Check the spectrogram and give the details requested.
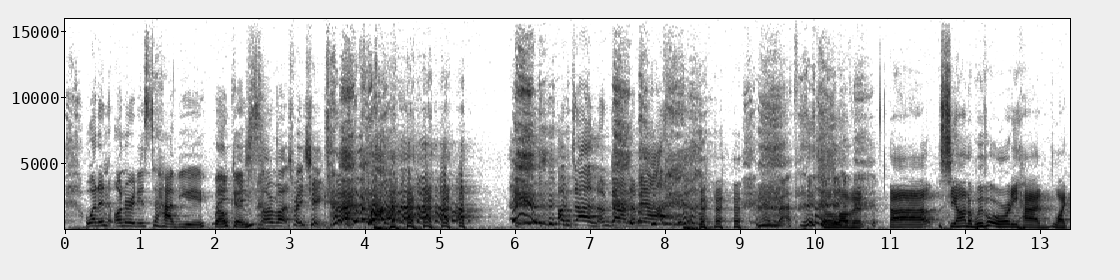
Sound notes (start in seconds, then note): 3.8 laughing; 7.9 laughing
